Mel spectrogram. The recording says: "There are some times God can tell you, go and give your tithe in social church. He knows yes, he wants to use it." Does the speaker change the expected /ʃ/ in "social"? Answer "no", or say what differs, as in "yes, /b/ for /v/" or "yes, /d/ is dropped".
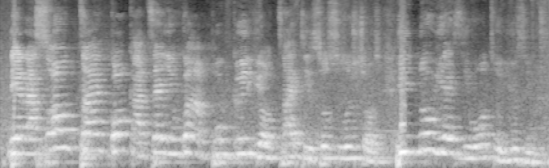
yes, /s/ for /ʃ/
